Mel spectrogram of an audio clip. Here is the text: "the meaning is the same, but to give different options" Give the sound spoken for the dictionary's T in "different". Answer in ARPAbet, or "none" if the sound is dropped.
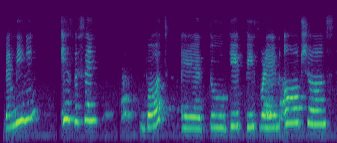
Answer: none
